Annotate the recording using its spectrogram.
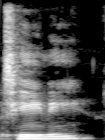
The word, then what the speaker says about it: Tini: And that author, I just noticed, I think you pronounce it Tini, T-I-N-I, Howard.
